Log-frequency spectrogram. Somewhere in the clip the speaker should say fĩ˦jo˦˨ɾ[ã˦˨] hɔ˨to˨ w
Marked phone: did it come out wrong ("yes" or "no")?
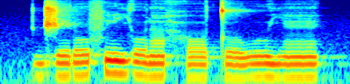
yes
